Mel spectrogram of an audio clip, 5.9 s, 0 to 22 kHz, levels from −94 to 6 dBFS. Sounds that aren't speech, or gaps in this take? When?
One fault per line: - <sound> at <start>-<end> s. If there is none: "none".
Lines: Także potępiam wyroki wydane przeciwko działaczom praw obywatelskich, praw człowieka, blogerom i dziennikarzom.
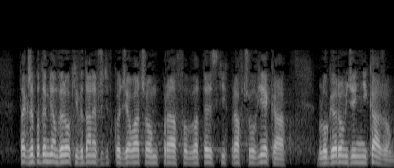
none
